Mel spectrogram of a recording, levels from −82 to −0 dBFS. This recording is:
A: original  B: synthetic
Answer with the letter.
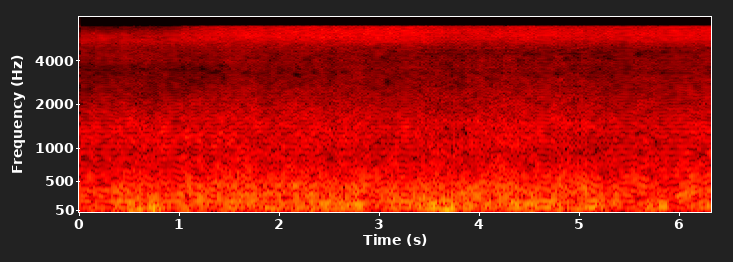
B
